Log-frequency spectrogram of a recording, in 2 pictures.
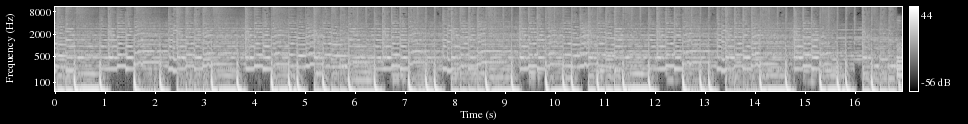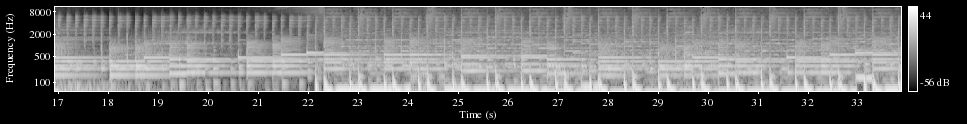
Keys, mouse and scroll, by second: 7.0 click, 14.5 click, 14.5-15.3 typing, 17.0 space, 18.6 shift+7, 18.7 shift+space, 20.5 space, 23.6-32.8 drag, 33.1-33.8 alt+drag, 33.1 typing.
